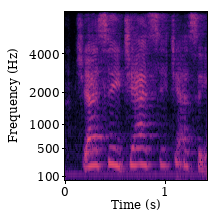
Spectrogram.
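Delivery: high-pitched imitation of a kid calling out; eager kid. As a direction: mimic a child calling for attention. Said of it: "I remember this, this kid".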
